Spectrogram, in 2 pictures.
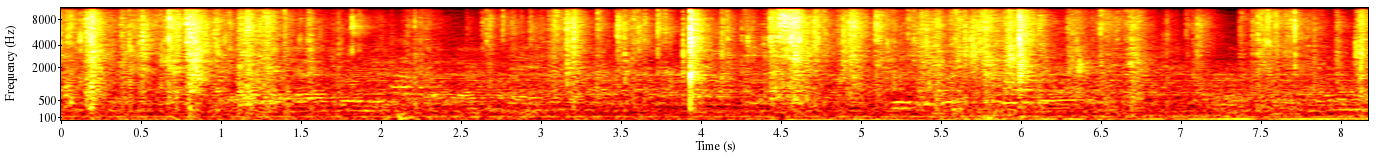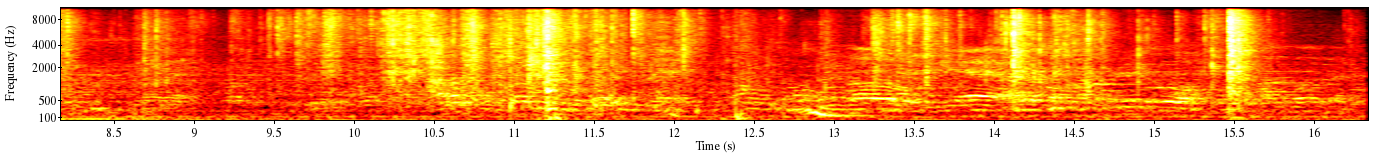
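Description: Foil wrappers crinkle and rustle.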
